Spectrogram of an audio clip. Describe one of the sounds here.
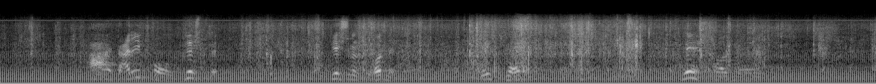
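Cross-country skis swish and scrape over snow as a skier passes close by.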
